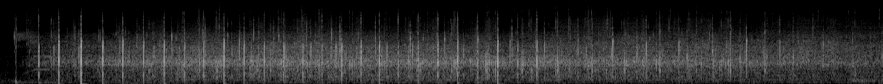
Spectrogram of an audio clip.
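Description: Applause at a graduate school commencement ceremony, many individual claps audible as sharp distinct hits building into steady, moderately distant clapping from the gathered audience over several seconds.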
